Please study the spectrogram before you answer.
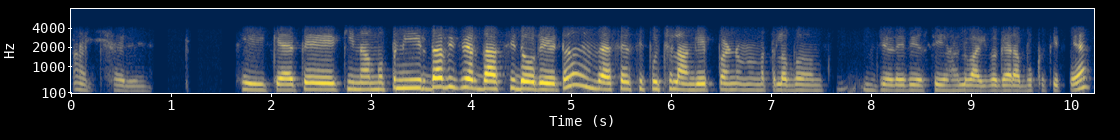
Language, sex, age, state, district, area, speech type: Punjabi, female, 30-45, Punjab, Fazilka, urban, conversation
